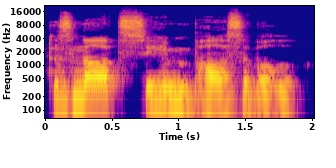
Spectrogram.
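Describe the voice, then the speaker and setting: A man voicing a vain schemer who feigns humble deference, measured and placating, in a dramatic fantasy reading. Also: on the high side, a little mellow, voice pushed up. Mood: feigned humility.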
